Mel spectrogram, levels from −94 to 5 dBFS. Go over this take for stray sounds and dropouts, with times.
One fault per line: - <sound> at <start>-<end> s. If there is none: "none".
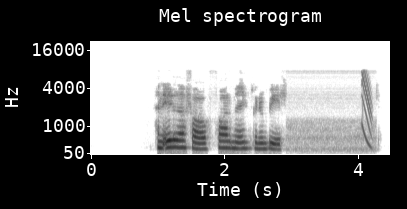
- chirp at 4.1-4.2 s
